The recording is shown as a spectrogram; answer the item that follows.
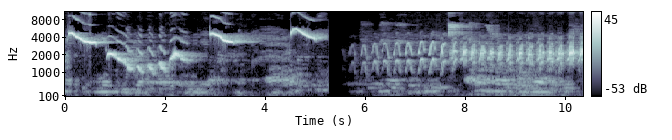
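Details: Oriental magpie-robin singing to prompt quiet birds: a few bright falling whistles and warbles, a brief silence, then a steady, rapidly repeated buzzy trill that runs to the end.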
